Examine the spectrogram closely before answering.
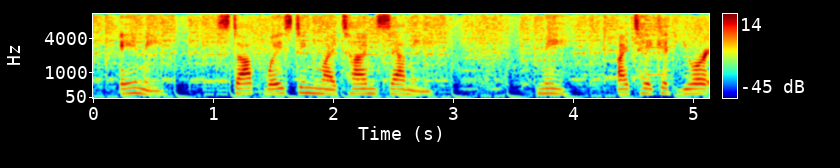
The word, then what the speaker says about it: Sammy: twin cheerleader girls came Sammy my name is pronounced Sammy Sammy was the nice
